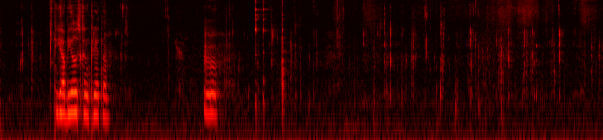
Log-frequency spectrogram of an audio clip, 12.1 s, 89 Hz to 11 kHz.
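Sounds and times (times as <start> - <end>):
close chewing with mouth clicks: 0.0 - 1.1, 2.2 - 3.6, 4.5 - 12.0.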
